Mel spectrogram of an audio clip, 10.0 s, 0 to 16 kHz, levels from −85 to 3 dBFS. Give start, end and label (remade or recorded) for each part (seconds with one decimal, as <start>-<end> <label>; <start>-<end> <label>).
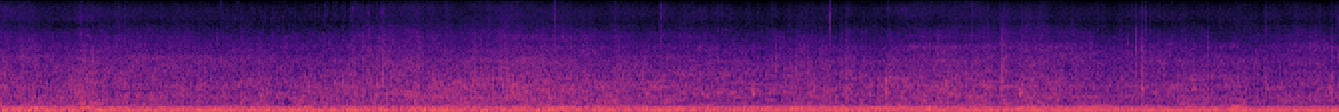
0.0-1.6 remade; 1.6-2.9 recorded; 2.9-10.0 remade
